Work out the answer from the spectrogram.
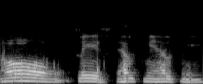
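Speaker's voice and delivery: acted desperate crying out. Retelling Radhika hanging from a branch: Radhika crying for help. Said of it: "so she's crying".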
